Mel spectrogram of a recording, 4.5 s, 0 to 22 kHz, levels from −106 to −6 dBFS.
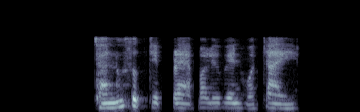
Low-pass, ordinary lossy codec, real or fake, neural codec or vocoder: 5.4 kHz; none; real; none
